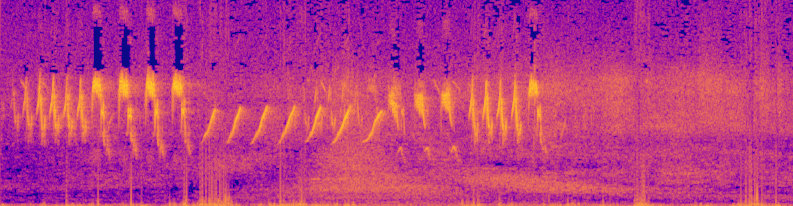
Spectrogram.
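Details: A singing tree pipit at Tagle delivers rapid high trilled notes, then a set of upslurred whistles, then more trills, over heavy low rumbling noise and occasional knocks.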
